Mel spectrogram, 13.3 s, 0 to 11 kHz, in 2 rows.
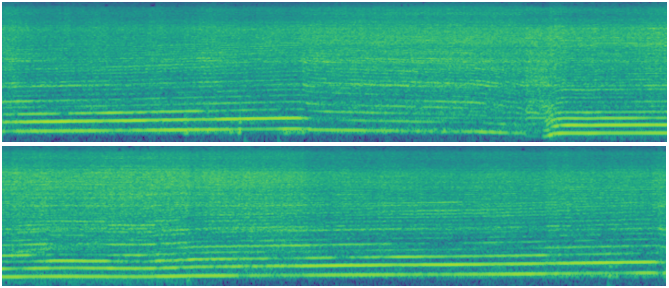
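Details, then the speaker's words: Samurai 40cc two-stroke on dyno with new lower-port cylinder and high-compression head, ignition advance changed at 11000rpm: pitch sags sharply mid-range then climbs to 13000rpm; owner suspects long exhaust, ignition timing or tight head, possible detonation. "so now it started to rev as i changed the advance earlier at 11000 but still does not look good it dips here and continues to rev"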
